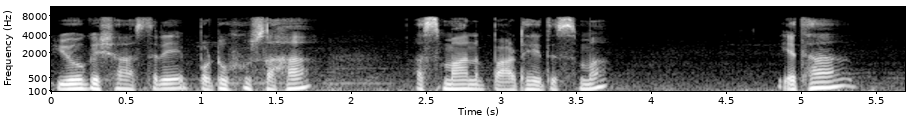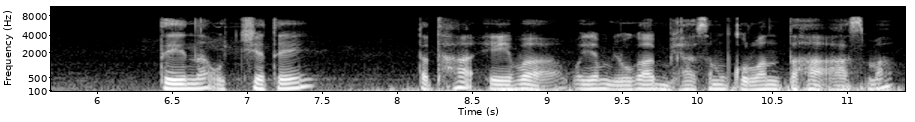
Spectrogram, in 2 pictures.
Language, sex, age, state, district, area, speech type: Sanskrit, male, 30-45, Karnataka, Uttara Kannada, urban, spontaneous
